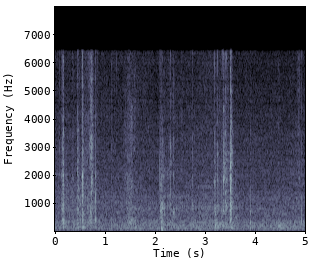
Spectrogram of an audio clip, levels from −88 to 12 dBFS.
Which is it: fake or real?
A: fake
